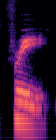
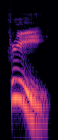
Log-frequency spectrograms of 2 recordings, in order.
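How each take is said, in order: First: The word is said low and serious. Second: The word is said high and happy. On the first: The speaker calls it wrong. "not not serious" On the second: The speaker calls it right. "but happy"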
